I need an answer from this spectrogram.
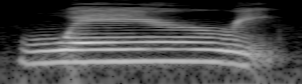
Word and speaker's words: wary: pronounce this word correctly wary it kind of sounds like where I'm wearing clothes where and then you just add a at the end wary if you're in the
